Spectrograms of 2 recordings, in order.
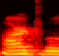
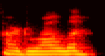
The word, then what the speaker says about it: Ardwell: other dialects in Ireland, where the BH in Vala, as you would pronounce it in ordinary Scottish Gaelic, might have been closer to w, a W sound. And this is where the w in Ardwell comes from, rather than the v that you see in Ardeville below.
